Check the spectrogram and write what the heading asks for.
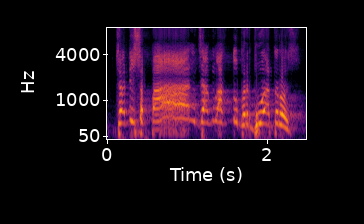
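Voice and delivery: a sudden high, loud burst; preaching shout. Real, not acted. Preacher shouting to the congregation, loud emphatic burst. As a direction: shout it out to drive the point home. Preacher stressing fig tree fruit.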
